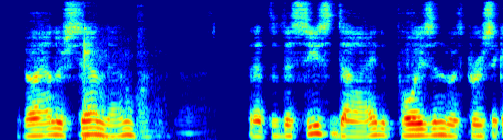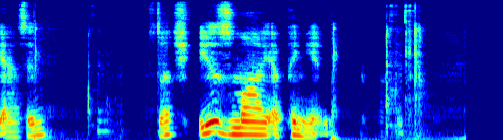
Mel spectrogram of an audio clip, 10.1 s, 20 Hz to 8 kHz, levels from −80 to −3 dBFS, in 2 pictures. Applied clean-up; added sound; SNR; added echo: neural mask model DeepFilterNet 3.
